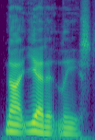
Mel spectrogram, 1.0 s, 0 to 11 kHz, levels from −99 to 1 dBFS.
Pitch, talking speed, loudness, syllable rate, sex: 120 Hz, 250 wpm, -19 LUFS, 4.7 syllables/s, male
